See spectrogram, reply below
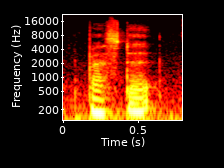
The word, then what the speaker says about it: Bastet: My favorite Egyptian god is Bastet. Bastet.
